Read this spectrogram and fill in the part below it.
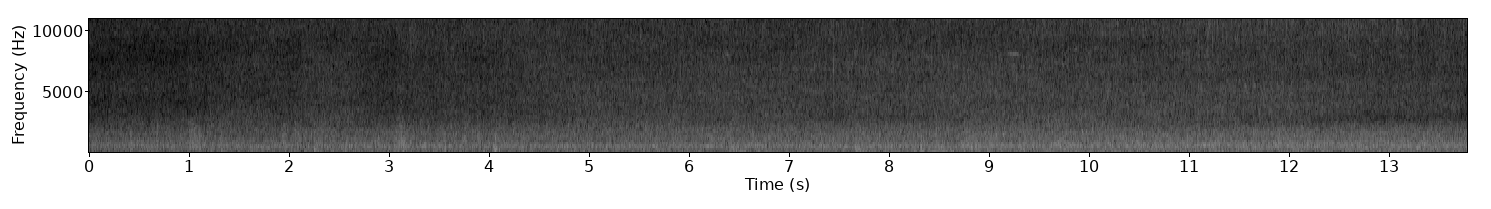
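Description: A shallow stream trickles and gurgles close by.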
